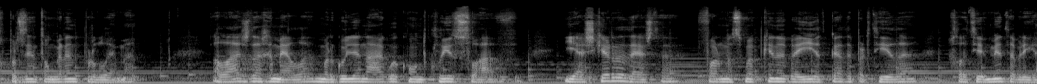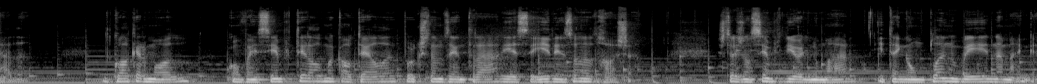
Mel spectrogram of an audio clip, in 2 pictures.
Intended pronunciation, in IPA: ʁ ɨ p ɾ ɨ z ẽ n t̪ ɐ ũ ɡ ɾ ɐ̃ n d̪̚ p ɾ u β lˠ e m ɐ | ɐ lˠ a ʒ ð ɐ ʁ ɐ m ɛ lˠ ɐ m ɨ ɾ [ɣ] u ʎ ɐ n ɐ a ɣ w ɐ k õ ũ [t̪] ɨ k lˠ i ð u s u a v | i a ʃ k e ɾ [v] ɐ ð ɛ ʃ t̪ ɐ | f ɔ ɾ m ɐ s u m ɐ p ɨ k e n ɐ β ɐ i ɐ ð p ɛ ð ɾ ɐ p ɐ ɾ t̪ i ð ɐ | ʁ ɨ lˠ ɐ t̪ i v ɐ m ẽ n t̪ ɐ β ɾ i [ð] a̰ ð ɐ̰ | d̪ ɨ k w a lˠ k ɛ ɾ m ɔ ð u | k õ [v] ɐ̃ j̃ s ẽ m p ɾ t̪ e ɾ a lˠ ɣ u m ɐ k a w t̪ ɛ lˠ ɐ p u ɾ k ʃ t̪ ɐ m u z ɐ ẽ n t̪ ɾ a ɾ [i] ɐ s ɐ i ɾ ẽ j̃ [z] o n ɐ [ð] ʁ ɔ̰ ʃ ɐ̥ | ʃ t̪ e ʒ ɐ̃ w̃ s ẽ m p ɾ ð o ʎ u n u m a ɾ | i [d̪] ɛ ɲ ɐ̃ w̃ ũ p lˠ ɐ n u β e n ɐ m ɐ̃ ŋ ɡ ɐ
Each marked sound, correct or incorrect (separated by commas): correct, incorrect, incorrect, incorrect, correct, correct, correct, correct, incorrect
